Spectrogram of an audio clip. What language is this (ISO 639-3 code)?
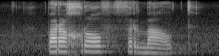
afr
